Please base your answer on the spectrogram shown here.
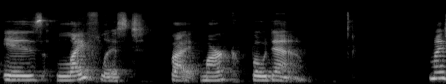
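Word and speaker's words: Beaudin: So our second honor title is Life List by Marc Baudin. Am I saying that right? Is it Baudin? That's actually better than my family pronounces it.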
